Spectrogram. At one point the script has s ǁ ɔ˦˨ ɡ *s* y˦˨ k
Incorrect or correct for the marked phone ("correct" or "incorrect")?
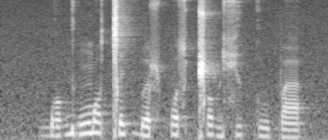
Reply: incorrect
